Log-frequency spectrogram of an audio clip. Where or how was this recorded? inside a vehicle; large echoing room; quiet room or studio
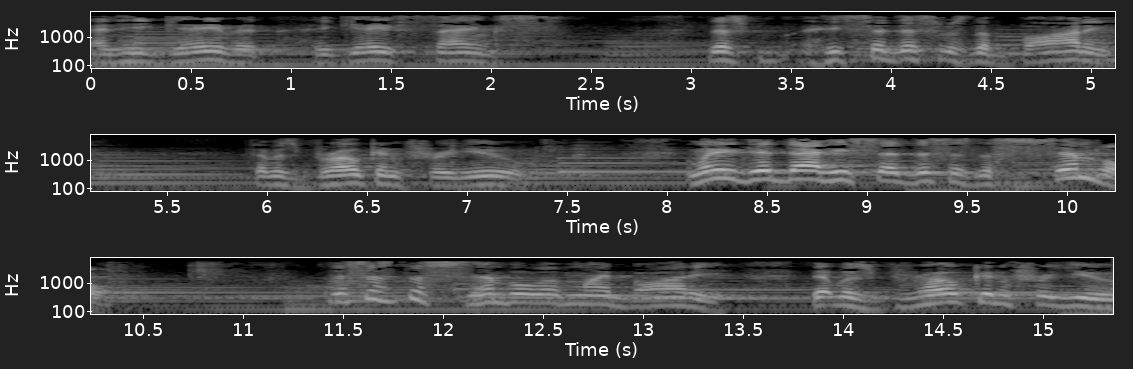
large echoing room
